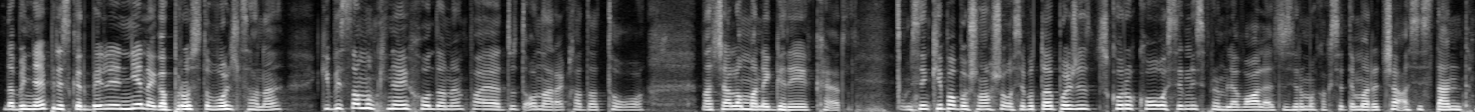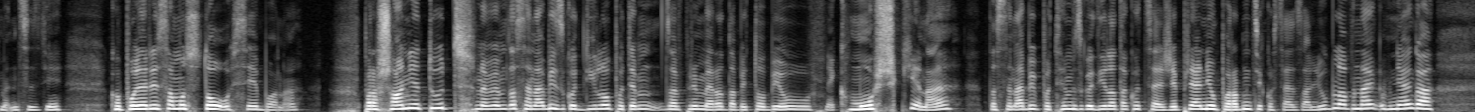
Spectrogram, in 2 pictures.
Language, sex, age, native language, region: Slovenian, female, 18-29, Slovenian, Drava region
